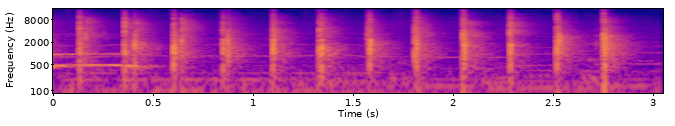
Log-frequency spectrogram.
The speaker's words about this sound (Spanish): El 10 de Aguante y Opina. Aplausos.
